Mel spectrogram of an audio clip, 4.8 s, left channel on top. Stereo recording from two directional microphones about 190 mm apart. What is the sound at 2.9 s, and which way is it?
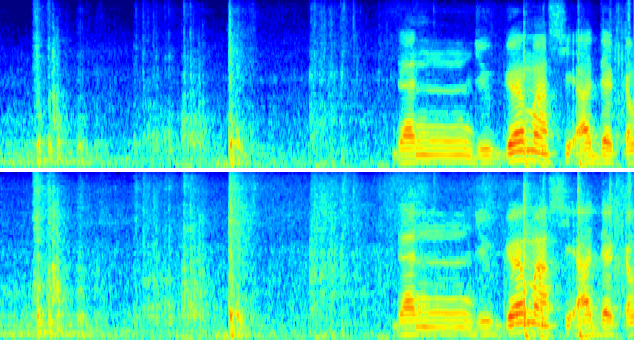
Speech, 50° left (ahead or behind).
